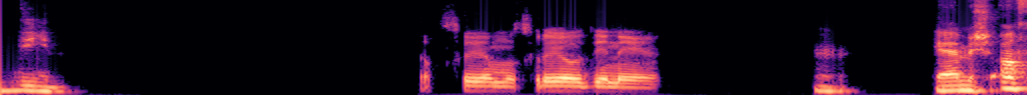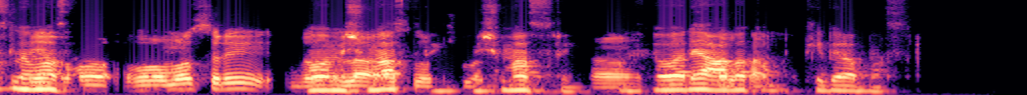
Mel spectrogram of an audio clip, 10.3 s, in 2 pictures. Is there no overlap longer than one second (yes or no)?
no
